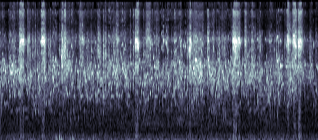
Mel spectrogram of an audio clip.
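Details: Budgerigars, popular pet parrots, in lively group chatter: thin squeals and quick chirps layered into a continuous high warble, with louder sharp notes every second or so.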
